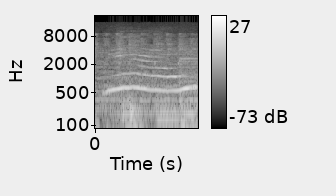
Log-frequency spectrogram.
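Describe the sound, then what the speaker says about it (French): A cat gives a single clear, drawn-out meow lasting about a second, close and fairly loud, with a gently bending tone and no talking over it. "Oh, tu m'as l'air d'un bon petit chat."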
